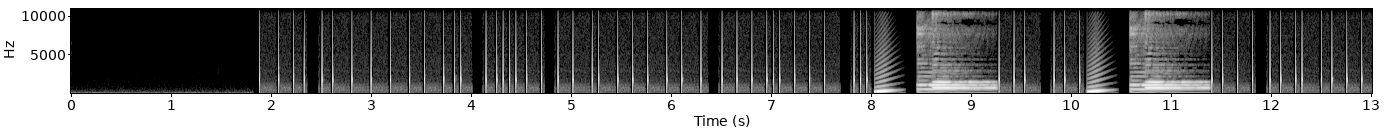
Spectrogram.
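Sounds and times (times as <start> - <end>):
phone keyboard typing clicks: 1.9 - 8.2, 9.1 - 10.4, 11.1 - 13.0.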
